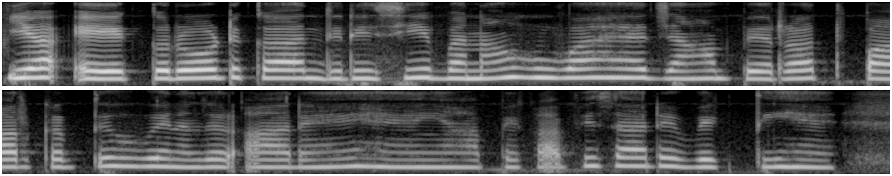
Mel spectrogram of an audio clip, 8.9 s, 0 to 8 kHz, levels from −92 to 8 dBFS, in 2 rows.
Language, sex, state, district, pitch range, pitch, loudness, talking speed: Hindi, female, Jharkhand, Garhwa, 265-300 Hz, 280 Hz, -19 LUFS, 160 wpm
